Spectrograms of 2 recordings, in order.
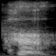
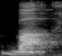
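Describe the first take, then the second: First: The b sound is breathy and energetic. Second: The b sound is plain, without breath. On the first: The speaker calls it right. "we need to use energy to speak like no, it's not ba, it is bha" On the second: The speaker calls it wrong. "it's not ba"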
